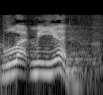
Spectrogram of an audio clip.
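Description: It is said with a proud, contemptuous tone. The speaker feels entitled to enter. The speaker calls it wrong.

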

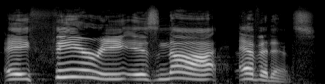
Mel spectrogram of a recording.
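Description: It is said forcefully, with strong conviction.

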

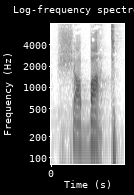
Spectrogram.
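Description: It is said in the Sephardic, Israeli way.

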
